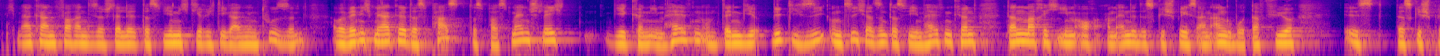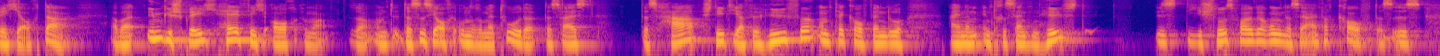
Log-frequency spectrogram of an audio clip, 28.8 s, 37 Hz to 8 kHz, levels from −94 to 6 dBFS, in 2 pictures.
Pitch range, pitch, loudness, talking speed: 125-150 Hz, 135 Hz, -19 LUFS, 200 wpm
